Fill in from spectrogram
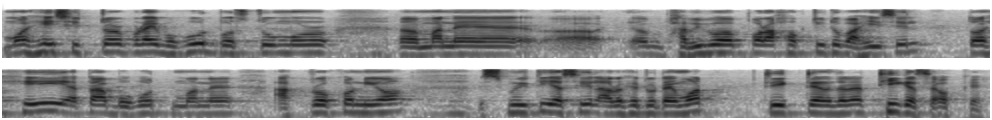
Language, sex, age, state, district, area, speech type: Assamese, male, 18-30, Assam, Nalbari, rural, spontaneous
